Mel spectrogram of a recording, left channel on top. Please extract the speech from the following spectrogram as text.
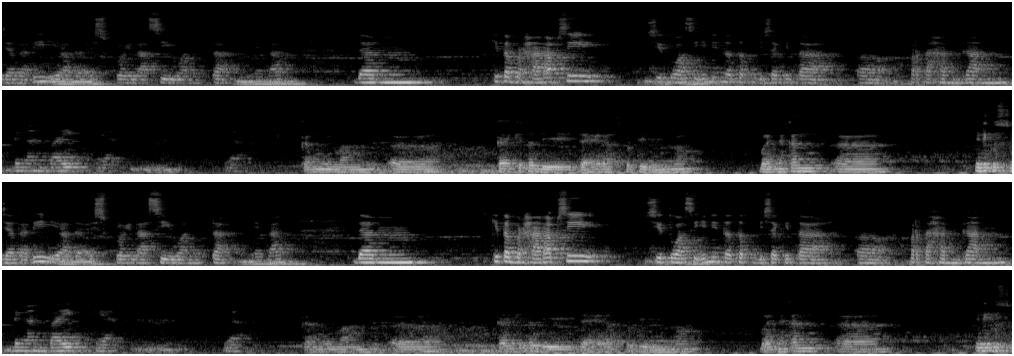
tadi ya, ada eksploitasi wanita ya kan. Dan kita berharap sih situasi ini tetap bisa kita pertahankan dengan baik ya. Karena memang kayak kita di daerah seperti ini memang banyak kan ini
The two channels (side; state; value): both; normal; correlation 0.76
